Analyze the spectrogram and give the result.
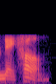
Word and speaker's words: Nahum: The spelling of this Old Testament saint's name is N-A-H-U-M. It looks like it should be pronounced Nahum or Nahum, but the H is silent. And the correct pronunciation is Nahum.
